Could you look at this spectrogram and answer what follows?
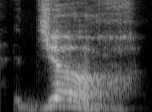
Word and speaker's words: Dior: Dior. Dior. Ok? Dior. Dior. Você vai pronunciar o R no final, pode insistir.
